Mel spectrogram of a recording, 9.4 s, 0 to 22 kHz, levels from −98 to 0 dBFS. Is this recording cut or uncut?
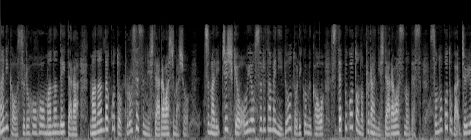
uncut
